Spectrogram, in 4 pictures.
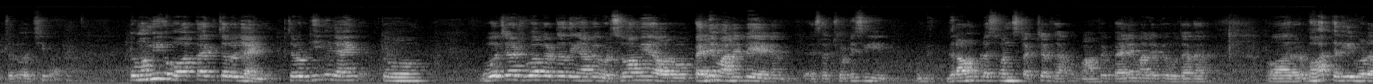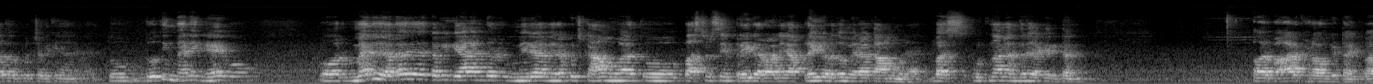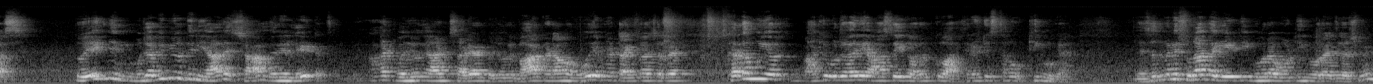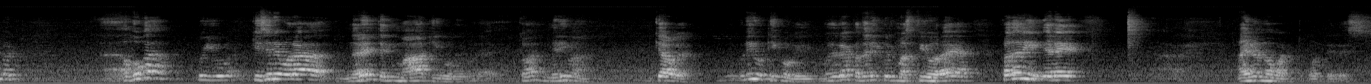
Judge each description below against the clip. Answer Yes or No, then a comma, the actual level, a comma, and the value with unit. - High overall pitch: No, medium, 175 Hz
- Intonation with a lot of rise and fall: No, average, 4.4 semitones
